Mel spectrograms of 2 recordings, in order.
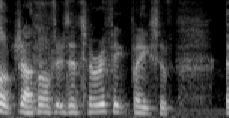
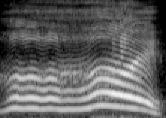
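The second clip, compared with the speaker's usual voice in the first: single higher, louder "Oi"; one cocky shouted oi; imitating catchphrase; 9 semitones higher, 8 dB louder than usual. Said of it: "now it's like".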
